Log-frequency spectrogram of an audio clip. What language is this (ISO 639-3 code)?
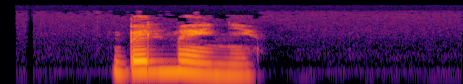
bak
